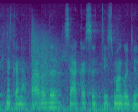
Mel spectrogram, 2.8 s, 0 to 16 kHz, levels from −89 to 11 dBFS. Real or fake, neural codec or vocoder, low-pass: fake; vocoder, 44.1 kHz, 128 mel bands every 256 samples, BigVGAN v2; 14.4 kHz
